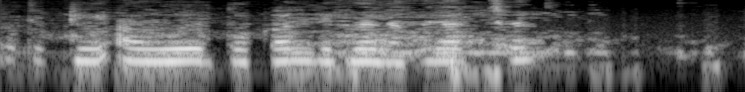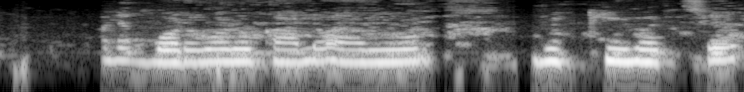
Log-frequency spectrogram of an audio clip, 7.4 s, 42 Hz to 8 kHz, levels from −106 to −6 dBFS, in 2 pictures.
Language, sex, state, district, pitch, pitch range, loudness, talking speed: Bengali, female, West Bengal, North 24 Parganas, 245 Hz, 235-250 Hz, -22 LUFS, 115 wpm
